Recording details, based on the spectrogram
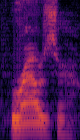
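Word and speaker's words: Rouzer: Hey, you know how you pronounce it? Rabble Rouser? You go David Rouser.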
